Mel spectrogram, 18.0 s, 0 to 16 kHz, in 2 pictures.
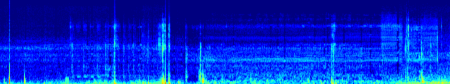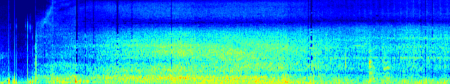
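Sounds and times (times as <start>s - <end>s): tires crunching on gravel: 1.8s - 18.0s
truck engine running: 2.2s - 18.0s
sharp clicks: 7.6s - 10.6s.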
